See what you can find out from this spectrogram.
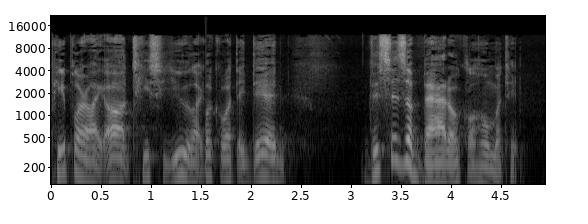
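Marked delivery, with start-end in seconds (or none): none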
